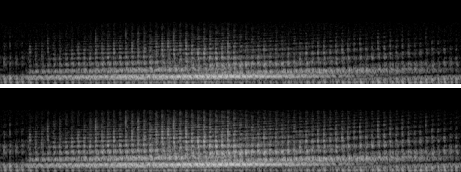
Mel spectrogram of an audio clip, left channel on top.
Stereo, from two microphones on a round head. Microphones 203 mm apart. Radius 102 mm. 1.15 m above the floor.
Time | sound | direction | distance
0.0 | a helicopter | 40° right (ahead or behind) | ?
